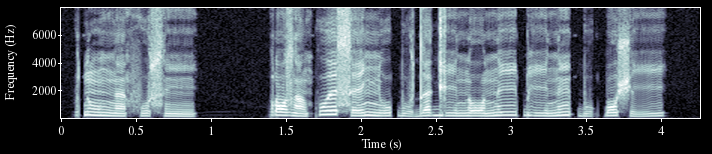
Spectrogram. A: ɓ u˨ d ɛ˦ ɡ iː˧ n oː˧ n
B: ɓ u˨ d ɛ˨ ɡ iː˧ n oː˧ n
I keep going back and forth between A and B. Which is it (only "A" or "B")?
A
